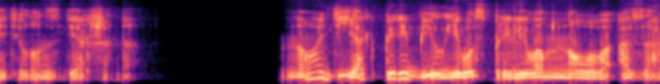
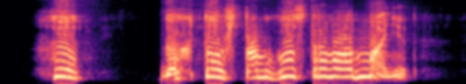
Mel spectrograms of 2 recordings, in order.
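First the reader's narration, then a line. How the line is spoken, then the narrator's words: Loud cry, clerk. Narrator (Russian): вскрикнул шумно дьяк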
